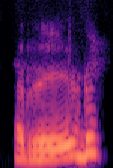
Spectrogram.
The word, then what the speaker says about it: read: it is V3 a spelling are same but pronunciation will be different of V2 and V3 you have two pronounce it read but you have to pronounce it red and it is also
